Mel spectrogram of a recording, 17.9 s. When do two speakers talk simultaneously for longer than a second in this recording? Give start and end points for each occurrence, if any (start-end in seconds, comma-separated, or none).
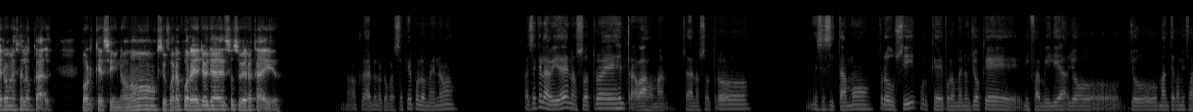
none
